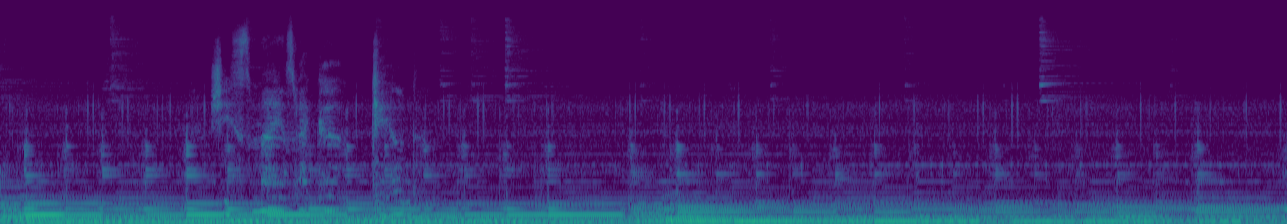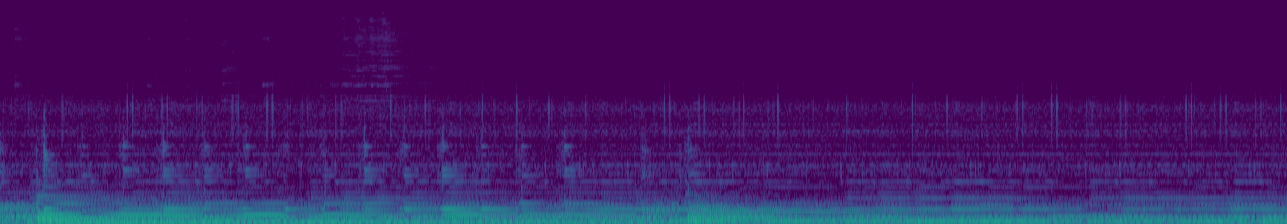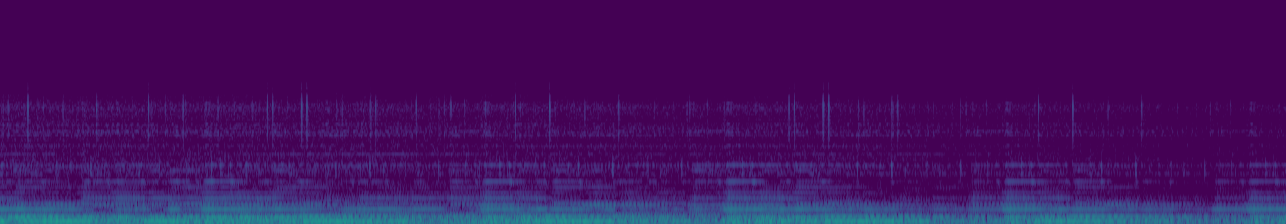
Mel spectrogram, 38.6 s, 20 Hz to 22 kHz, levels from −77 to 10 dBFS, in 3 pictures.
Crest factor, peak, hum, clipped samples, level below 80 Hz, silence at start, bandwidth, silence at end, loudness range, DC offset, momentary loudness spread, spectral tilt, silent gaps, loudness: 18 dB; -16 dBFS; none; under 0.1%; -38 dBFS; 0 s; 15.5 kHz; 0 s; 9 LU; 0.8%; 12 LU; -7 dB/octave; none; -36 LUFS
